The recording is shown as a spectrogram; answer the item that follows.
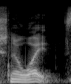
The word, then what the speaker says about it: Snøhvit: I don't know if I'm pronouncing these correctly, Sleipner and Snøhvit. I don't know if I'm saying it right. Completely wrong. – No, that's very good. And actually, I was saying Snøhvit too. It's actually Snow White.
